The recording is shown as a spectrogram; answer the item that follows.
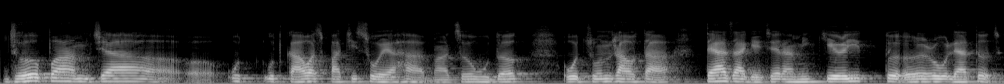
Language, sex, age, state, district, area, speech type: Goan Konkani, male, 30-45, Goa, Canacona, rural, spontaneous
